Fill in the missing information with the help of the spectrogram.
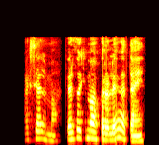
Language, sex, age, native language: Icelandic, female, 50-59, Icelandic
